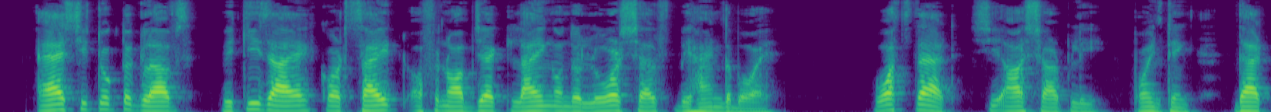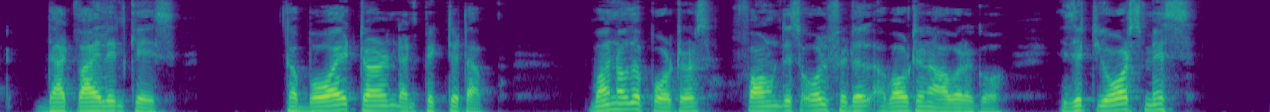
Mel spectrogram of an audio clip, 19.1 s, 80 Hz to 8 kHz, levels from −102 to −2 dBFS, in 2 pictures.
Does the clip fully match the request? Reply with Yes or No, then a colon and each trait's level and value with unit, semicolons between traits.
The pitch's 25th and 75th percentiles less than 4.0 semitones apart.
Yes: average, 2.7 semitones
